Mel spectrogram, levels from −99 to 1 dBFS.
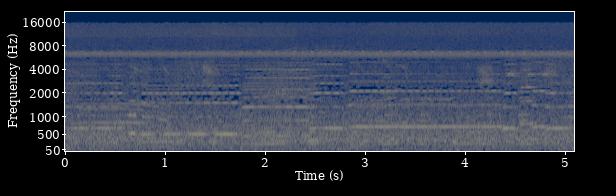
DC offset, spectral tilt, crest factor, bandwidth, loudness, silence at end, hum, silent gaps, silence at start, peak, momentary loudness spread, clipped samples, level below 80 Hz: under 0.1%; -2 dB/octave; 14 dB; 16 kHz; -45 LUFS; 0 s; none; none; 0 s; -32 dBFS; 1 LU; under 0.1%; -68 dBFS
